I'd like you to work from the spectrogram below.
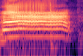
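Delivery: high, loud sustained yell; celebratory scream. Real, not acted. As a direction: let out a long excited scream. Cheering in turn.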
